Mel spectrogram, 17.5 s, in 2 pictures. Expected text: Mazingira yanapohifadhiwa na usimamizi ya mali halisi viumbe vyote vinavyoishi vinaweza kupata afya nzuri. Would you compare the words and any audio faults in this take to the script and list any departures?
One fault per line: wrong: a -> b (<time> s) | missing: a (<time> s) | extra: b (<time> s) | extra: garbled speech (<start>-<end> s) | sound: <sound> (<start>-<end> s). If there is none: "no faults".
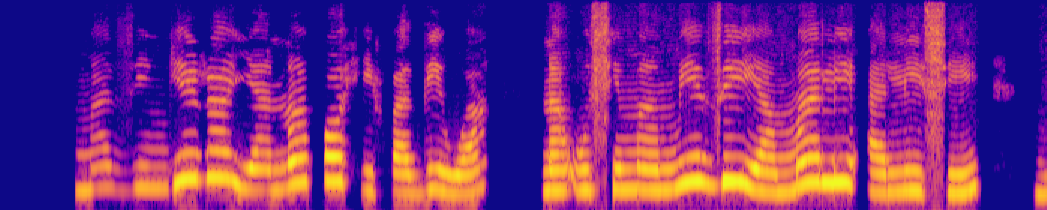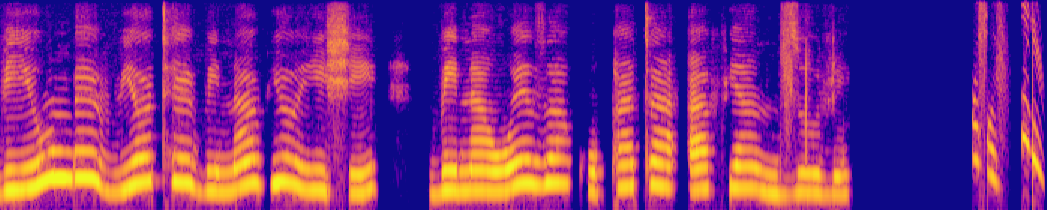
sound: chirp (16.8-17.4 s)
